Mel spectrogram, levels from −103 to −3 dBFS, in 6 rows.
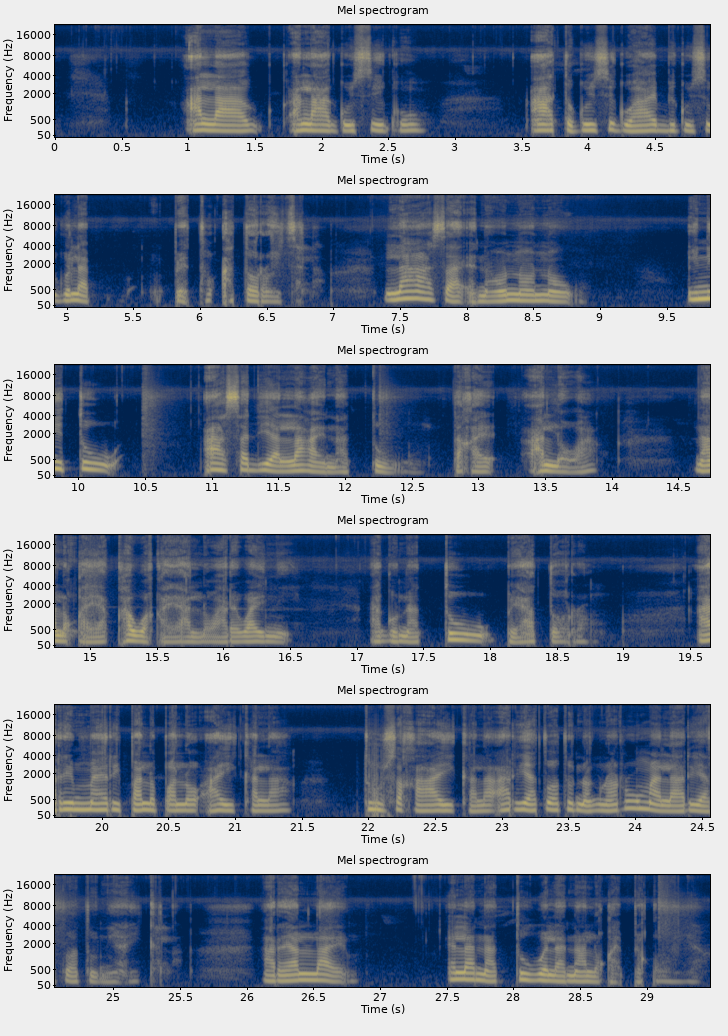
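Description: At 21.91 to 22.16 s, a loose connector crackle: an intermittent contact chops the signal into an irregular scratchy burst.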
